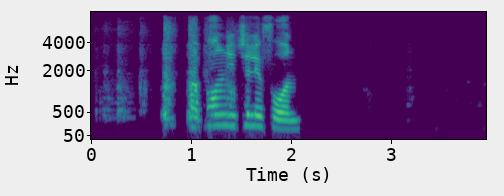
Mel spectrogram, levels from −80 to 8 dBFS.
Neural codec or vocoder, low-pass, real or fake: none; 7.2 kHz; real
